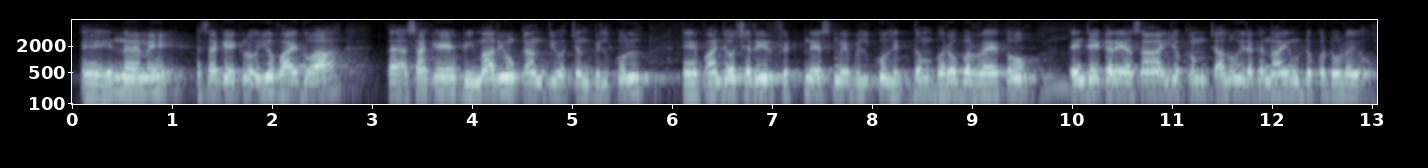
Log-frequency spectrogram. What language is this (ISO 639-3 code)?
snd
